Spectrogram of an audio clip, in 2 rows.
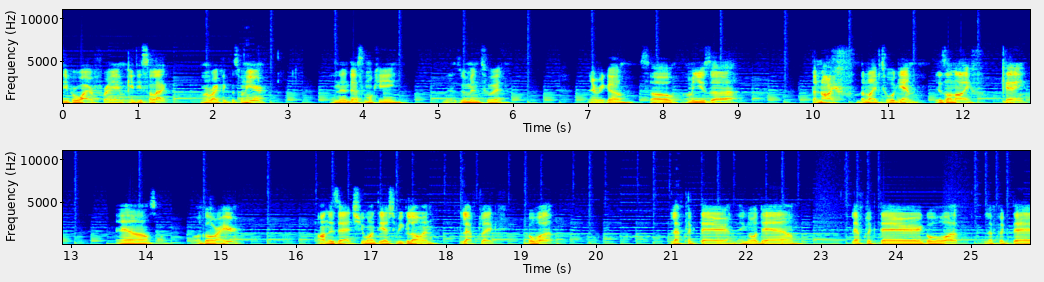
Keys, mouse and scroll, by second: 0.7 a, 2.2 right click, 3.5 KP_Decimal, 4.8-5.7 scroll up 10, 8.8 a.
